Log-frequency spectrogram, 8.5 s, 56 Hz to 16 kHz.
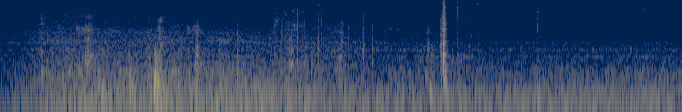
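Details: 2010 VW Golf 1.6 TDI with DSG, cold start: the diesel idles rough, an uneven lumpy rumble with scattered sharp clatters; the cause is unknown.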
